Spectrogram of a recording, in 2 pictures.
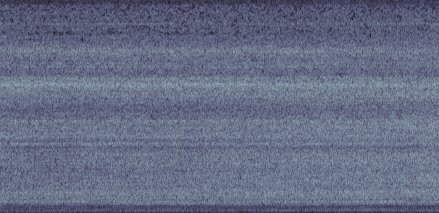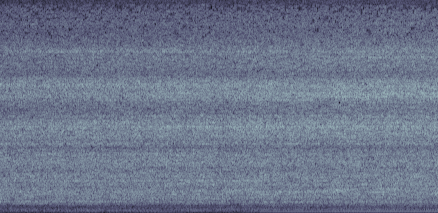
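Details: Shopsmith Mark V woodworking machine after tune-up and restoration with a new motor, running on a low speed setting: steady, even motor hum with no knocks, rattles or wavering; running healthy and smooth.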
